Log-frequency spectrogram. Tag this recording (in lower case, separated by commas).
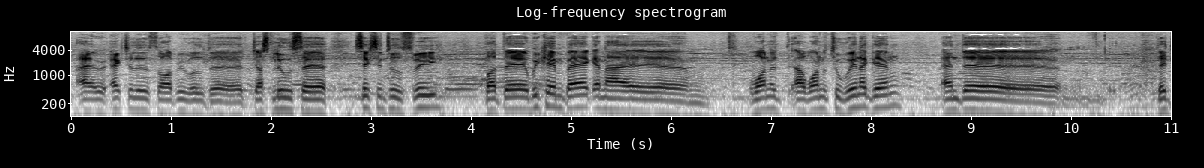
speech, music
